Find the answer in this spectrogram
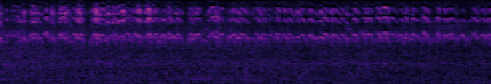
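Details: Downy Woodpecker nestlings in a tree-hole nest in spring, fed by both parents, give a steady, high, buzzy squeaking chorus without pause, shrill and continuous over a faint background hiss.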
